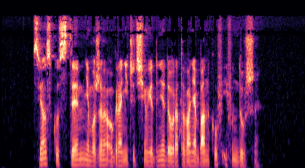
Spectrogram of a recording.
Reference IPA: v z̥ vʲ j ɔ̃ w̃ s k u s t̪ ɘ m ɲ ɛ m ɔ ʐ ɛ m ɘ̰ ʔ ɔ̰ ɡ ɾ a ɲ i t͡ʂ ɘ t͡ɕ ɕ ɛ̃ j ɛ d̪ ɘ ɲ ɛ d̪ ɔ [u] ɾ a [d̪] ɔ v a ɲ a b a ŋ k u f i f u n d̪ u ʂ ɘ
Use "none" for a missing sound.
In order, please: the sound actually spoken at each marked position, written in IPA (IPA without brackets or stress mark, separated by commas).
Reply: u, t̪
